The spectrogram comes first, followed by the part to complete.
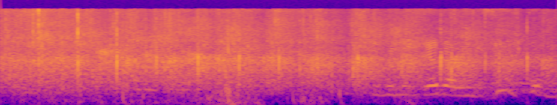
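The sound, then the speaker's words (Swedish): Steady applause from an audience for the sheep fills the scene, a dense wash of clapping hands that holds for several seconds, with faint voices murmuring underneath. “En applåd för, för fåren.”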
